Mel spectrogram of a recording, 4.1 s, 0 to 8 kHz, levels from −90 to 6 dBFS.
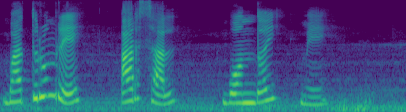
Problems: constant background noise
